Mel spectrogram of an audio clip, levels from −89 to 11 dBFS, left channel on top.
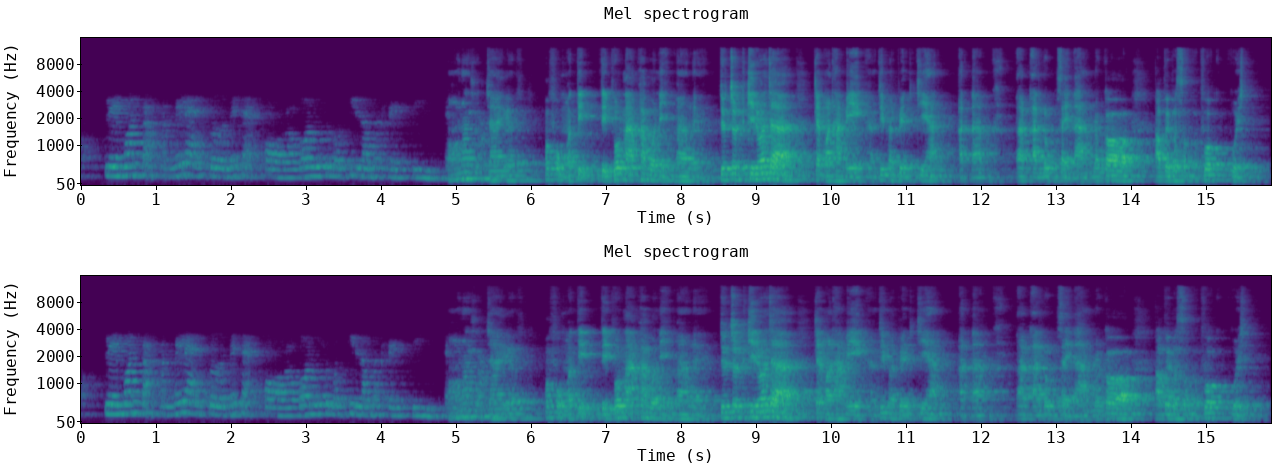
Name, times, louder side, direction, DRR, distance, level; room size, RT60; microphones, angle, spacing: voice 1, 0.3-6.1, right 1 dB, 90° right, -2 dB, 0.4 m, -41 dB
voice 2, 4.9-5.8 6.3-11.4 11.9-15.5, left 2 dB, 45° left, 2 dB, 0.4 m, -28 dB
2.7 x 2.1 x 2.9 m, 1.3 s
head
